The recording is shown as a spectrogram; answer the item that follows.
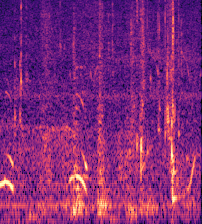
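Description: Faint small splashes and water movement at the side of a canoe as a hooked smallmouth bass is played near the surface and a landing net is dipped into the river, with a few soft clicks and some faint short whistle-like glides.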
